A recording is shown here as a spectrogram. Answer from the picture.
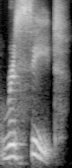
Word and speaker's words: receipt: pronounced incorrectly for example receipt so the bill that you get when you buy something is a receipt it's not a receipt okay the p is silent in uh there's a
